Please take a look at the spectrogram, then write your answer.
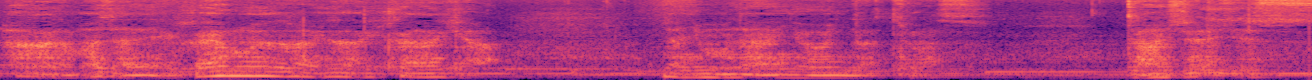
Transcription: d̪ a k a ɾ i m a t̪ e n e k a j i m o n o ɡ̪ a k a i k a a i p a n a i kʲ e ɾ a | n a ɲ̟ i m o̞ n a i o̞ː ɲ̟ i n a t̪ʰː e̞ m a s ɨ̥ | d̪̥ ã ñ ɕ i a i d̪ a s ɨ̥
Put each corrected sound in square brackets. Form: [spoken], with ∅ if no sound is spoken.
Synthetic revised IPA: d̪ a k a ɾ [a] m a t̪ [a] n e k a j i m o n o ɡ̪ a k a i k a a i [k] a n a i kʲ e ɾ a | n a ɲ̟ i m o̞ n a i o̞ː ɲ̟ i n a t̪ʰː e̞ m a s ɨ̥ | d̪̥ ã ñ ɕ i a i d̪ [e] s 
